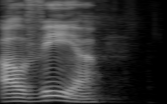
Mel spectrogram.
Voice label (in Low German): "alwerr", kaevels platt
